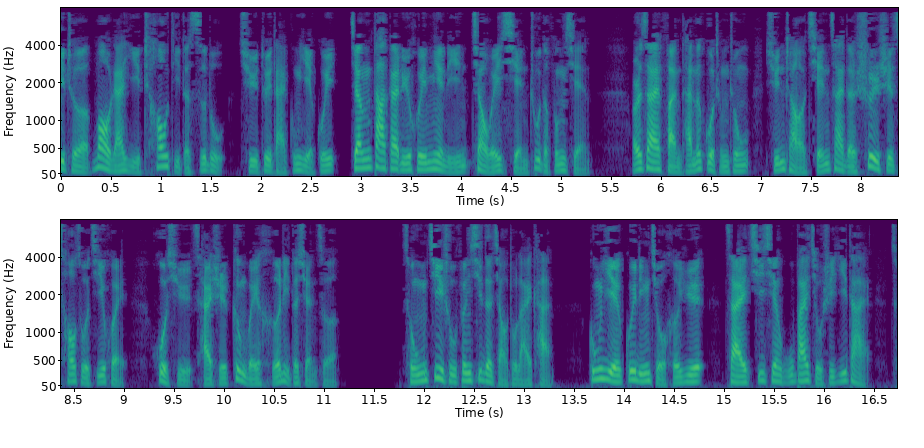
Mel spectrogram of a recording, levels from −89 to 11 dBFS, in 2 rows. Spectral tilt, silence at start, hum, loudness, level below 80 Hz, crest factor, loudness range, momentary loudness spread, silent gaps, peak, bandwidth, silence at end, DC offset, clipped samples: -5 dB/octave; 0 s; none; -25 LUFS; -48 dBFS; 22 dB; 4 LU; 10 LU; 2.80-2.89 s, 11.27-11.68 s; -2 dBFS; 7.8 kHz; 0 s; under 0.1%; under 0.1%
